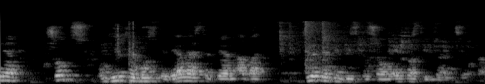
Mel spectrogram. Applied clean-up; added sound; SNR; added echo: classical method WPE with log-MMSE.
